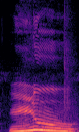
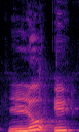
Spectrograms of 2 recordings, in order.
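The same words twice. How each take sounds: First: "Loup" blended into one drawn-out "lllouuu"; read together. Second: "l'O U" read apart as "lo, u"; split misreading. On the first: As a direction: hold both sounds of "Loup", loud and joined. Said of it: "on doit les lire ensemble". (« Loup » d'un seul tenant, son allongé) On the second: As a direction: break "l'O U" into two separate vowels. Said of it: "Je ne dois pas lire". (« l'O U » mal lu, en « lo-u » séparé) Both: Shown as a demonstration.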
